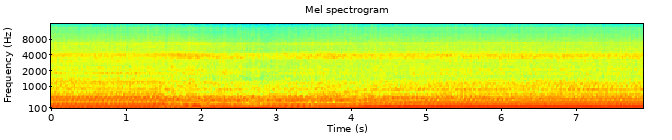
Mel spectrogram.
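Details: Buick Grand National, new engine, second 10-minute cam break-in run: revs rise and fall briefly, then settle into a steady fast idle with an even note and no knocks; normal.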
